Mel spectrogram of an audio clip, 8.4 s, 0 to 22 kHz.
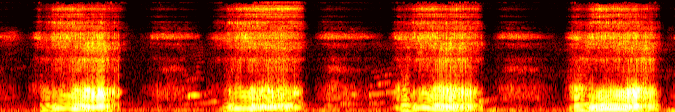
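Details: Real night recording of sleep: four slow, regular voiced snores, about 27 a minute, each with a quieter breath between, in a quiet room; snoring.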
